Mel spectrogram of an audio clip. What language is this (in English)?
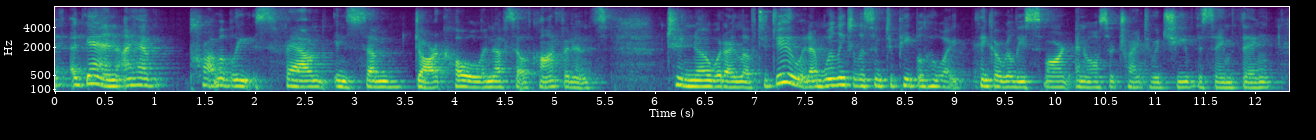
English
